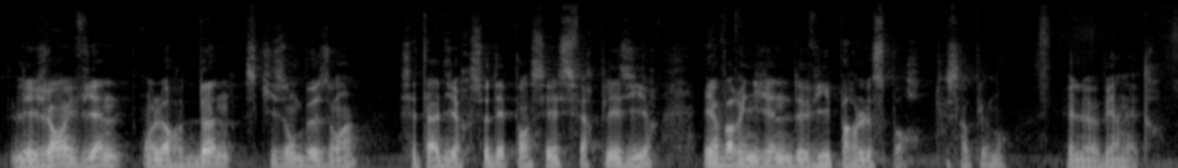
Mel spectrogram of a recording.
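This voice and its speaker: Interviewed on local TV, this man in his forties from Switzerland teaches martial arts and speaks with a gravelly, mid-range voice. He's lively, frequently starts sentences over, and leans heavily on fillers.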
